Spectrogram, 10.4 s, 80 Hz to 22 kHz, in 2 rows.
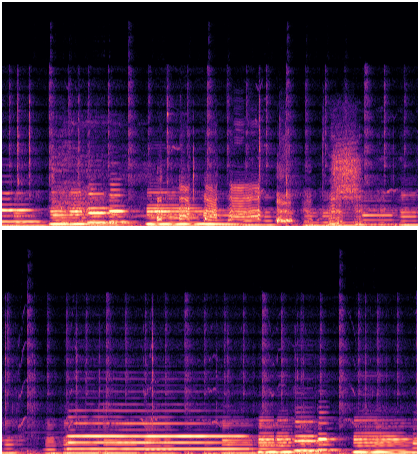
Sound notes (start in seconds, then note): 2.2 laughs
